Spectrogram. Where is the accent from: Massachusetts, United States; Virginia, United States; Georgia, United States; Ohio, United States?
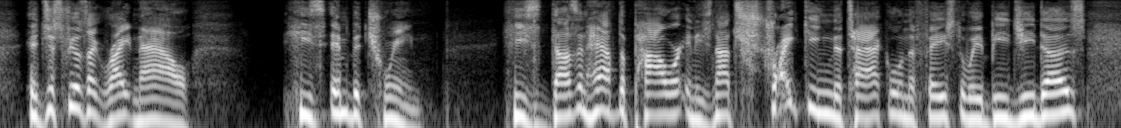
Ohio, United States; Cleveland; Part of this is like growing up in Cleveland, I went through this firsthand and sure.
